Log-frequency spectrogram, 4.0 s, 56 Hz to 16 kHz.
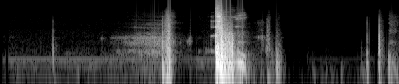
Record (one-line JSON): {"cough_length": "4.0 s", "cough_amplitude": 32768, "cough_signal_mean_std_ratio": 0.18, "survey_phase": "beta (2021-08-13 to 2022-03-07)", "age": "18-44", "gender": "Male", "wearing_mask": "No", "symptom_none": true, "smoker_status": "Ex-smoker", "respiratory_condition_asthma": false, "respiratory_condition_other": false, "recruitment_source": "REACT", "submission_delay": "2 days", "covid_test_result": "Negative", "covid_test_method": "RT-qPCR", "influenza_a_test_result": "Negative", "influenza_b_test_result": "Negative"}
